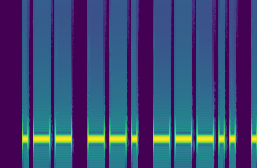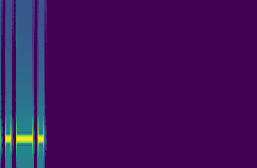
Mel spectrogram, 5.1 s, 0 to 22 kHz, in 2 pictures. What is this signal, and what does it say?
Morse code, heard as a keyed tone, about 22 wpm, 700 Hz. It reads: WG8F
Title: USA Call Signs - 4 Characters - Repeated 2x - 22wpm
